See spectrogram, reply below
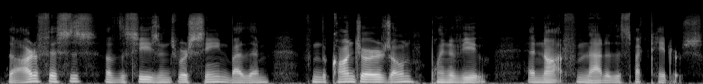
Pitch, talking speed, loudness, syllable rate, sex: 110 Hz, 195 wpm, -20 LUFS, 5.3 syllables/s, male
